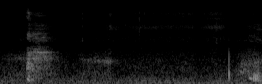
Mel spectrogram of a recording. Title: Girl coughing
